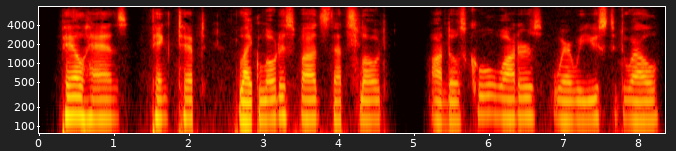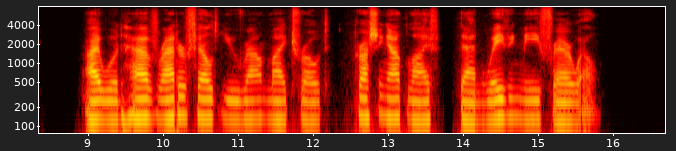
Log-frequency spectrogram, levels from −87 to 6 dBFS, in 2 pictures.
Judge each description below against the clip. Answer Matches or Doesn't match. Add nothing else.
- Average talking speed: Doesn't match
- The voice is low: Matches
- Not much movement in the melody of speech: Matches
